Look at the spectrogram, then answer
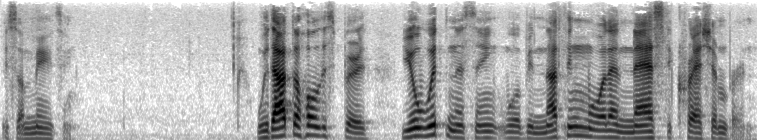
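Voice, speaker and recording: A man's voice: medium pitch, animated, measured pace, vocal fry, darkish tone, muffled recording. A pastor from Southern Sweden, a man whose first language is Swedish, preaching a sermon with a Swedish accent and emphatic bursts of intensity.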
